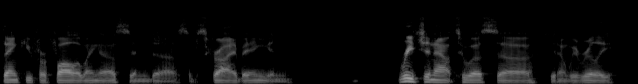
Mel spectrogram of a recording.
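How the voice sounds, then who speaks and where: A man's very deep, low voice with fairly even intonation, in a very clean recording with a silent background. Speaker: wrestling podcast co-host. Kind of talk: casual chat. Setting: live stream. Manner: monotone.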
